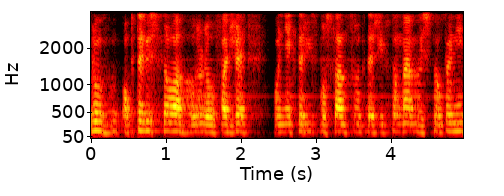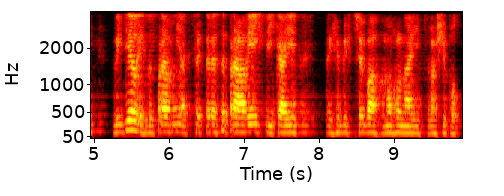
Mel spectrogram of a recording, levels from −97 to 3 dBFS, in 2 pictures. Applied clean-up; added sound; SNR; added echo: neural mask model DeepFilterNet 3.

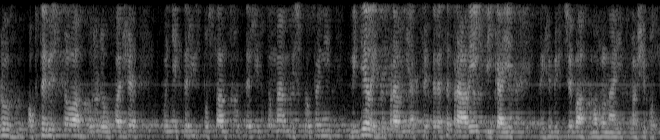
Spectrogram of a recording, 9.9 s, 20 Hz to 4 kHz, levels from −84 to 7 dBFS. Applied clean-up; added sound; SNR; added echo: neural separator model SepFormer DNS4.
